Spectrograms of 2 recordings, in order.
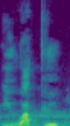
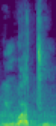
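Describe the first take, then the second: First: The middle consonant is a hard 'k' sound. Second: The middle consonant is a 'ch' sound. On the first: The speaker calls it wrong. "ils ne disent pas Iwaku" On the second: The speaker calls it right. "mais ils disent Iwachu"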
